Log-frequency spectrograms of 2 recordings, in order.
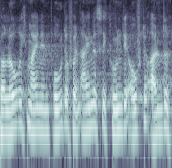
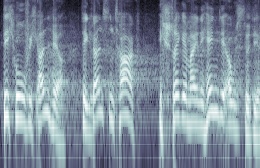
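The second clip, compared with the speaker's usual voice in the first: raised, earnest prayer reading; Gebet vorgelesen; 5 semitones higher than usual. Acted. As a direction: read the psalm as a heartfelt plea. Reads psalm prayer aloud. (feierlich vorgetragenes Gebet)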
